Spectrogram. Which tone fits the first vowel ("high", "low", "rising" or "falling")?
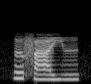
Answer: high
